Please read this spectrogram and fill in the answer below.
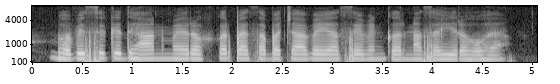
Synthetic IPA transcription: bʱɐʋɪsjəked̪ʱjaːnmẽɾɐkʰkəɾpɛːsabɐt͡ʃaːʋejaseːʋɪ̃ŋɡ̚kɐɾnasɐɦiɾɐɦoɦɛː

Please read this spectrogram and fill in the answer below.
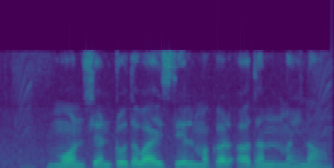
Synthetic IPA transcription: monsẽɳʈod̪əbaːiseːlməkəɾəd̪ʱənməɦina

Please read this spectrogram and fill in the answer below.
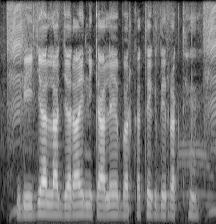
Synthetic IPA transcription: biːd͡ʒalad͡ʒəɾaːinɪkaːlebəɾkət̪ekd̪ɪnɾəkʰt̪eɦɛ̃ː

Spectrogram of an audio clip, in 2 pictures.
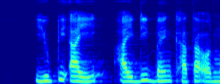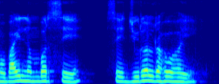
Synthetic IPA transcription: jupiʔaːiaːiɖibɛ̃ŋkʰːat̪aʔɔːɾmobaːɪlnəmbəɾse | sed͡ʒuɾəlɾəɦoɦəj

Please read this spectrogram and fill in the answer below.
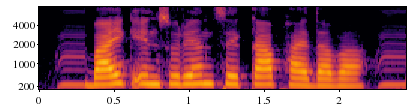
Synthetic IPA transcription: bajkinsuɾensekapʰajd̪aba

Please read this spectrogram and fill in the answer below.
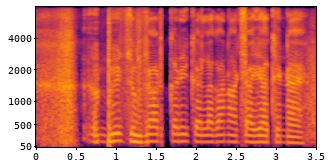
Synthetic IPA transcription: biːt͡ʃʊbd͡ʒaːɾkɐɾikelɐɡaːnat͡ʃaːɦijakinaɦɛː

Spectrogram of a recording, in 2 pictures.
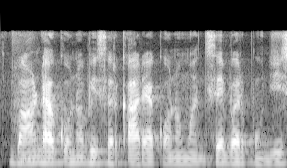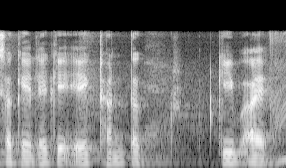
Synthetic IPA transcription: bãːɳɖɦakoːnobʱisɐɾkaːɾjakoːnomɐnsebəɾpũːɲd͡ʒʱisɐkeːlekḛʔeːk̚ʈʰənt̪ə | kiːba̰ːɦeː

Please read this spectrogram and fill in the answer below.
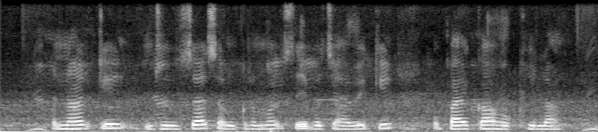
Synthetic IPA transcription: ənaːɾke | d͡ʒʱudsasə̃ŋkɾəməɽ̃sebət͡ʃaːweki | ʊ̰paːjkaɦokʰɪla

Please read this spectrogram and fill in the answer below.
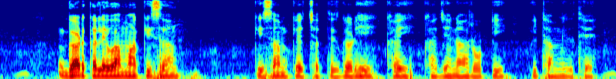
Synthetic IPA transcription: ɡəɽkəleːʋamã | kɪsəmket͡ʃʰət̪ːisɡəɽ̤ikʰəikʰəd͡ʒeːnaɾoːʈipiːʈʰamɪlt̪ʰeː

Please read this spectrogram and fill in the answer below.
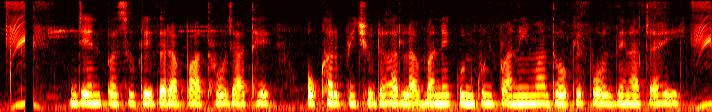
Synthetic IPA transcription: d͡ʒɪnpəsukeɡəɾəpaːt̪ʰɦod͡ʒaːt̪ɦe | oːkʰəɾpit͡ʃʰuɖʱəəɾlabənekʊnkʊnpaːnimãd̪ʱoːkepoːd͡ʒd̪eːnat͡ʃaːɦieː

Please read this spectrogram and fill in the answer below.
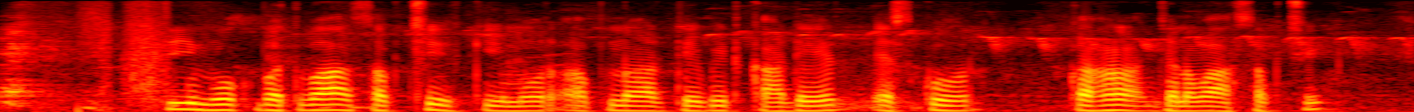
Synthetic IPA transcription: t̪imokʰbət̪ʋasəkt͡ʃʰikimoɾə̰pnaɖebiʈkaɾɖeɾeskoɾ | kəɦãd͡ʒənʋasəkt͡ʃʰi

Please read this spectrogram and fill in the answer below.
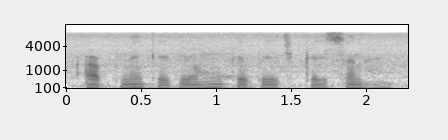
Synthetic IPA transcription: ɐpnekeɡoɦõkebiːt͡ʃkɐɪsənɦɛ̃ː

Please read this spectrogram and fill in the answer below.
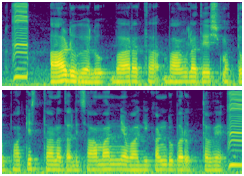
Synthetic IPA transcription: aːɽuɡɐlubʱaːɾɐt̪ɐ̰baːŋɡlad̪eːʃmɐt̪ːupaːkist̪aːnɐd̪ɐlːisaːmaːnjɐʋaːɡikɐɳɖubɐɾut̪ːɐʋe̞

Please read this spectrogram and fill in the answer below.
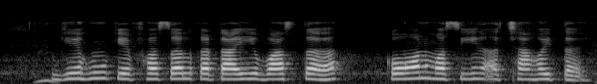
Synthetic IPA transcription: ɡeɦũkepʰəsəlkəʈaibast̪ə | kɔnməsinətːʃʰaɦojt̪əj

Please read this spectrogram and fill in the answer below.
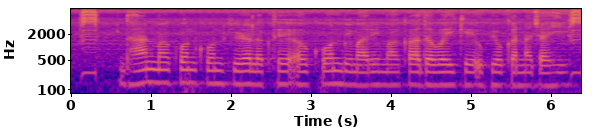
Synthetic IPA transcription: d̪ʱjaːnmãkoːnkoːnkiːɽaləɡt̪ʰeʔɔ̰ːkoːnbiːmaːɾimãkad̪əʋəikeʊpjoːɡkəɾnat͡ʃaːɦie

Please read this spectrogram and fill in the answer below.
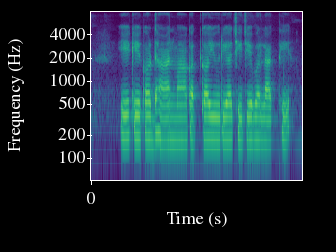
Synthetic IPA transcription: eːkeːkəɾd̪ʱaːnmãkət̪̚kajuːɾijat͡ʃʰiːt͡ʃebəɾlaːɡ̚t̪ʰḛ

